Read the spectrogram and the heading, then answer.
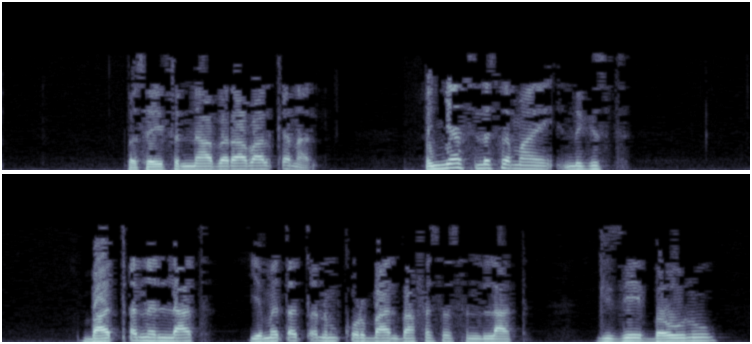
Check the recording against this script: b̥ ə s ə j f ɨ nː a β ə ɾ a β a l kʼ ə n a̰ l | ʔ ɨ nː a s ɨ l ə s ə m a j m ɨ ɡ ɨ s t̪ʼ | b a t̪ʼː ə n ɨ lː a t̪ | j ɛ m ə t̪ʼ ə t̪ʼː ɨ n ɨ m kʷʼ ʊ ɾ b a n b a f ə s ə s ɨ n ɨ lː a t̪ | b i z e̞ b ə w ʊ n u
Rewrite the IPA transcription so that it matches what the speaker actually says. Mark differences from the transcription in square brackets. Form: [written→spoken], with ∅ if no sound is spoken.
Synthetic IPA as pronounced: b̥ ə s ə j f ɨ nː a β ə ɾ a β a l kʼ ə n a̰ l | ʔ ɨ [nː→ɲː] a s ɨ l ə s ə m a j [m→n] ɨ ɡ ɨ s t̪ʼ | b a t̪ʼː ə n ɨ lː a t̪ | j ɛ m ə t̪ʼ ə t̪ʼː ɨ n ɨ m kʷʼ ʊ ɾ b a n b a f ə s ə s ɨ n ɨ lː a t̪ | [b→ɡ] i z e̞ b ə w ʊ n u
